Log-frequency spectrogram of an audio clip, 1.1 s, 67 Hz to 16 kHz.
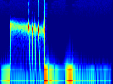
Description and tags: bc8philter10
various bleeps, bloops, and crackles created with the chimera bc8 mini synth filtered through an alesis philtre
bloop, synth, alesis-philtre, crackle, chimera-bc8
